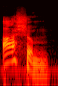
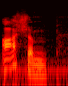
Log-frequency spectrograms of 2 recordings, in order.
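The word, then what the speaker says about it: השם: of it we say hashem which in our pronunciation of of Hebrew is asham. They say in Aramaic shima which is the name. And in their Hebrew, their Samaritan Hebrew, they say asham, which is very interesting if you read 2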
